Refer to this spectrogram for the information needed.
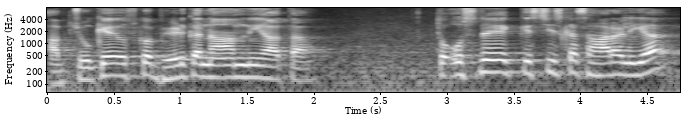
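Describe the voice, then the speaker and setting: Man lecturing over noticeable background noise. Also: on the high side. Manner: deliberate, pausing, poses and answers own questions. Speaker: lecturer teaching Urdu rhetoric. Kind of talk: explanatory class lecture.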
